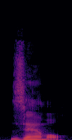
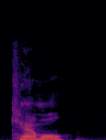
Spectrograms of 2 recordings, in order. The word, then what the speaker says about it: XAML: so hard is because Microsoft has made it very clear for about 10 years now that XAML is pronounced zamel so just so you're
